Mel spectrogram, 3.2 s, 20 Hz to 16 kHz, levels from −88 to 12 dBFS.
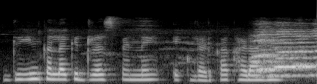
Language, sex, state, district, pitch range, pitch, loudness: Hindi, female, Madhya Pradesh, Dhar, 210-230 Hz, 215 Hz, -15 LUFS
